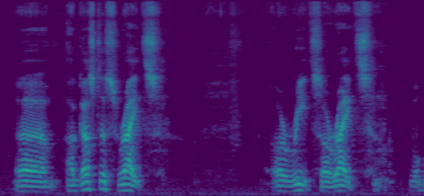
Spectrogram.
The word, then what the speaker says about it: Reitz: under the understanding that in german the e i is pronounced i if it was i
